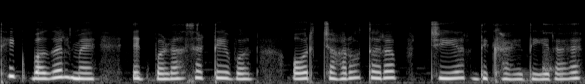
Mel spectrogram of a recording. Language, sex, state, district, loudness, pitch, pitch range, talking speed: Hindi, female, Punjab, Pathankot, -17 LUFS, 275 Hz, 255-295 Hz, 155 wpm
